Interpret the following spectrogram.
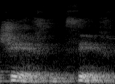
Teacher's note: instead of kef, we have words like chef and sef in some dialects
